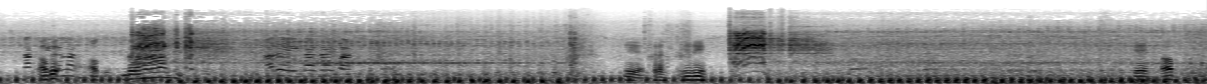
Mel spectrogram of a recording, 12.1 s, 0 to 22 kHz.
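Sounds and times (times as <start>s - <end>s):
atv engine throbbing: 0.0s - 12.0s.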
